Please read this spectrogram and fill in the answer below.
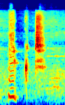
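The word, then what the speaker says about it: piqued: Our friend felt পিকড, উচ্চারণটা কি? পিকড।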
